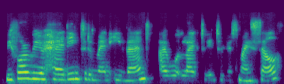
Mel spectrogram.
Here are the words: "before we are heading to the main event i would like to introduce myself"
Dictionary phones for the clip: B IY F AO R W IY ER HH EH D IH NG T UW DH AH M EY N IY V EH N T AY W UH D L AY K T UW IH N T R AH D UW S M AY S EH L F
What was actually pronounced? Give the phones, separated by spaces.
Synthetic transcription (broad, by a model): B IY F AO R W IY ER HH EH D IH NG T UW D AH M EY N IY V EH N T AY W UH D L AY K T UW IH N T R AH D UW S M AY S EH L F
